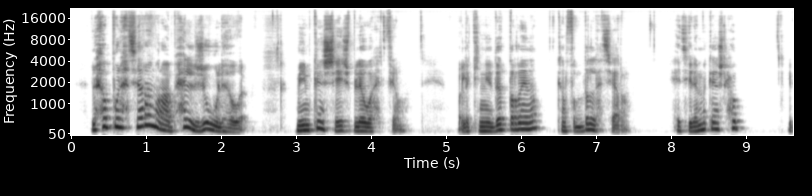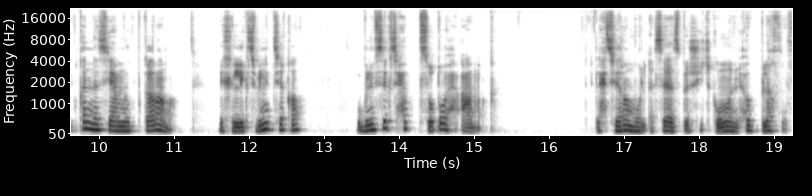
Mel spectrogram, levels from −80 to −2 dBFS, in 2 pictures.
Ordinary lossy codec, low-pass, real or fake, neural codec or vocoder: none; none; real; none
